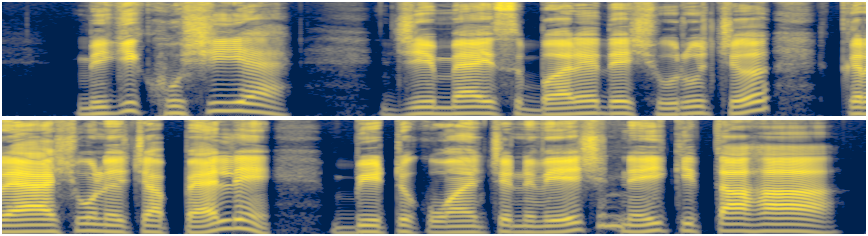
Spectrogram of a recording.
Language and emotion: Dogri, happy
